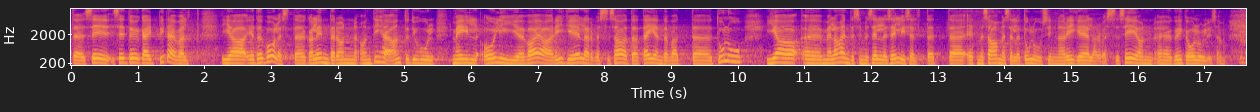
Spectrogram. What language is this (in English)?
Estonian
